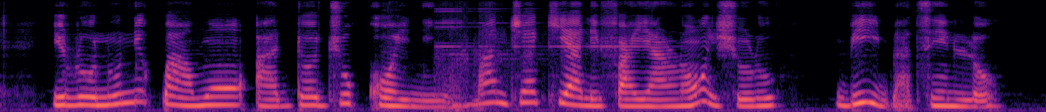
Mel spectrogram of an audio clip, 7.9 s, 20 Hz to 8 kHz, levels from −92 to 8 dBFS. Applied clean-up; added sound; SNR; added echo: neural separator model SepFormer DNS4.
